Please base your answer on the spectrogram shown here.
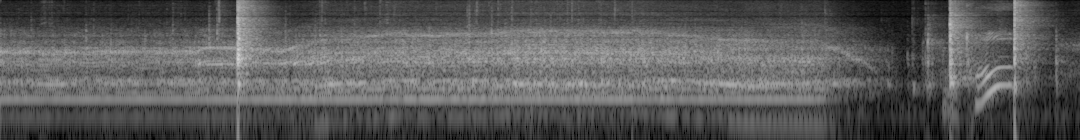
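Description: An electric mixer beats room-temperature butter on medium speed, a steady close whirring drone for several seconds that stops abruptly, followed by a few clicks and knocks.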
